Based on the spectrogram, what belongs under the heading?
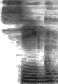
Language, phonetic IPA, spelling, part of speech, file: Russian, [sʲik], сиг, noun, Ru-сиг.ogg
- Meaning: A whitefish of the family Coregoninae, including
